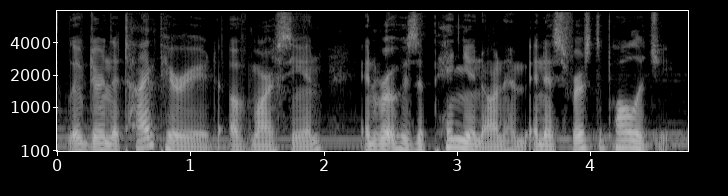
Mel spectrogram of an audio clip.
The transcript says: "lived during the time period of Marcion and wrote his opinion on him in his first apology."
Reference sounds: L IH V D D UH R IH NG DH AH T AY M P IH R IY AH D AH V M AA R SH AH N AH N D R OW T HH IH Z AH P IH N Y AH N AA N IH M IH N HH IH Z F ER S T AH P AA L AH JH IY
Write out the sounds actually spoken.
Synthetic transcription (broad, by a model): L IH V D D UH R IH NG DH AH T AY M P IH R IY AH D AH V M AA R S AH N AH N R OW T HH IH Z AH P IH N Y AH N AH N IH M IH N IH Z F ER S T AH P AA L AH JH IY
